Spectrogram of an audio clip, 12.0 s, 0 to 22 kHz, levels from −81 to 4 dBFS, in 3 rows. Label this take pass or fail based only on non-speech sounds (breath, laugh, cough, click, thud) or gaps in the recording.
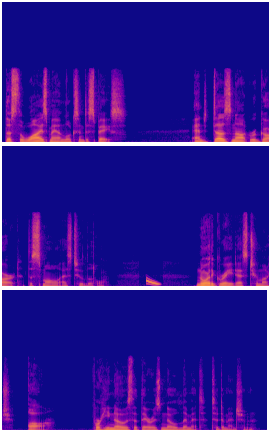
fail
